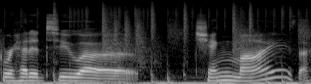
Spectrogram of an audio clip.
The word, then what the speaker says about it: Chiang Mai: Yeah, looks like we're headed to Chiang Mai. Is that how you say it? Chiang Mai, yeah.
